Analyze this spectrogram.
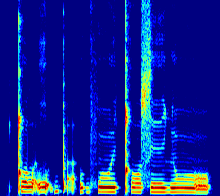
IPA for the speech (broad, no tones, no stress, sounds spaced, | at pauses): ǃ ʊ lˠ ḛ ʁʷ ḭ ɡ pʼ a̰ ʔ u ɡ f ɔ̃ː ɪ̯ ǃʰ ɔ s ɪː ʎ ɔ̃ː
